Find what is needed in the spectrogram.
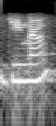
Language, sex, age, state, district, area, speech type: Urdu, female, 18-30, Delhi, East Delhi, urban, conversation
